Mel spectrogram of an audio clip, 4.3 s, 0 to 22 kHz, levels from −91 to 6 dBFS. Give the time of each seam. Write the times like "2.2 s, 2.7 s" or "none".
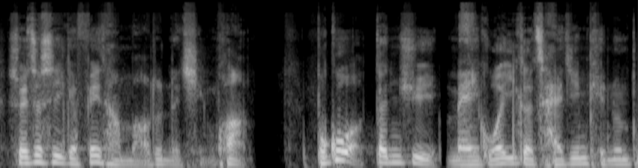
none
